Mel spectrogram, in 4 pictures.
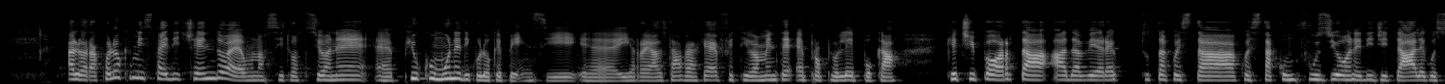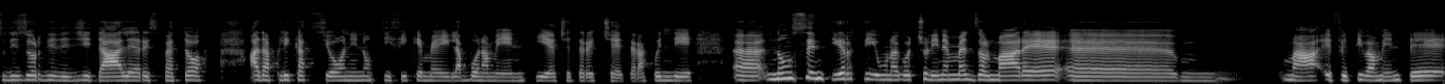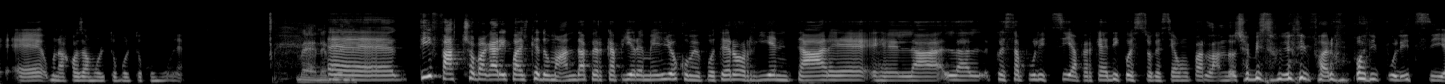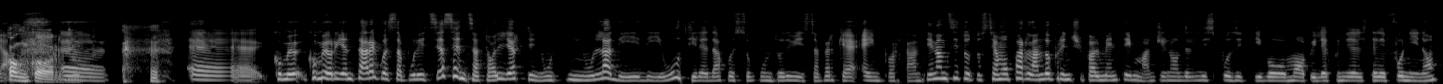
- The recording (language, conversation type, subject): Italian, advice, Come posso liberarmi dall’accumulo di abbonamenti e file inutili e mettere ordine nel disordine digitale?
- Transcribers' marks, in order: dog barking; "proprio" said as "propio"; tapping; drawn out: "ehm"; tongue click; laughing while speaking: "bisogno di fare un po' di"; other background noise; chuckle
